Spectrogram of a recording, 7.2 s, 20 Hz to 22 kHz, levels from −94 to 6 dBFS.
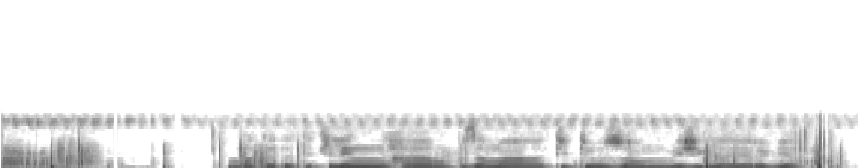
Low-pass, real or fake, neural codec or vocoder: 7.2 kHz; real; none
